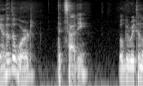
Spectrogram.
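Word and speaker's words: צדי: It's pronounced tsadi, ts, t-z, tsadi, ts.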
